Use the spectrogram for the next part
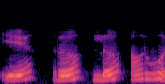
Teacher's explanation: अंतस्थ हमने देखे थे कि चार जो व्यंजन है वो अंतस्थ व्यंजन है। अंतस्थ व्यंजन यानी कि हवा बिना ज्यादा रुके सीधे अंदर से बाहर निकलती है।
